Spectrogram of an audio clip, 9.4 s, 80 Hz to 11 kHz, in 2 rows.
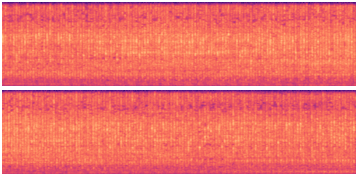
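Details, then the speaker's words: Suzuki Swift DDiS diesel, about 21,000 km: idle with constant metallic chatter of three to four clatters a second over the knock, heard also at the open air filter; slack timing chain rattle, engine stalls. "और गाड़ी में टपा टपा टपा टपा ऐसा sound आ रहा है।"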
